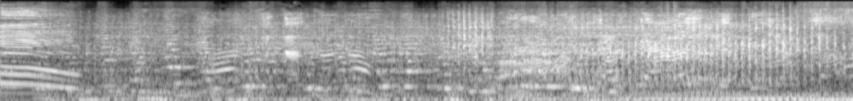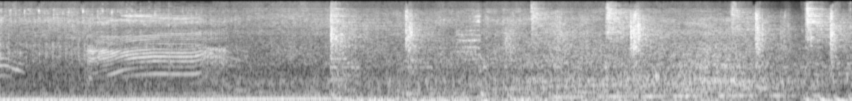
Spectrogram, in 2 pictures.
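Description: A cartoon car speeds off with its brakes released, engine whining upward in sweeping pitch glides over sustained loud tire squeals and skidding, continuous and close throughout.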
